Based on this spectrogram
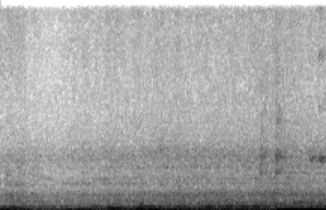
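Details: El Camino G-body with LS swap, back on the road after pulling the transmission; the leak turned out to be the oil pressure sensor. Steady low rumble with an even beat, no knocks or whines, idling and running through gears; sounds healthy.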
